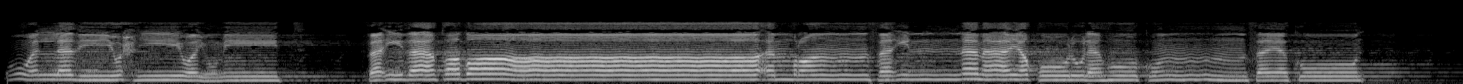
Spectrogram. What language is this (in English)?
Arabic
